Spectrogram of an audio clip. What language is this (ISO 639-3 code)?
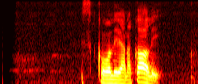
sin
